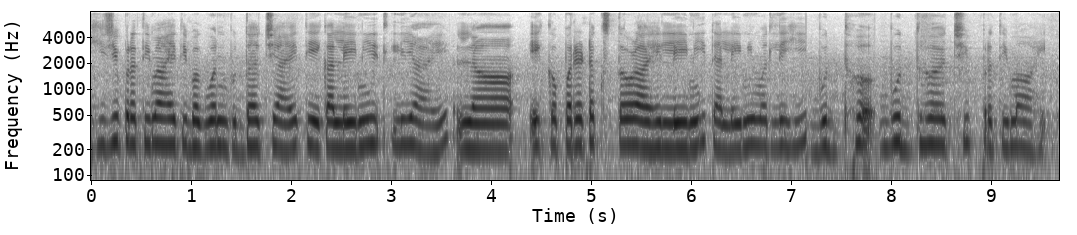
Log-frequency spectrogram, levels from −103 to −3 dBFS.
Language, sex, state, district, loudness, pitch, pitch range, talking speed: Marathi, female, Maharashtra, Aurangabad, -23 LUFS, 215 Hz, 210-225 Hz, 160 wpm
